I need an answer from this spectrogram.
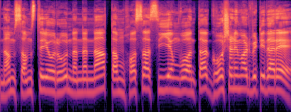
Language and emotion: Kannada, happy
